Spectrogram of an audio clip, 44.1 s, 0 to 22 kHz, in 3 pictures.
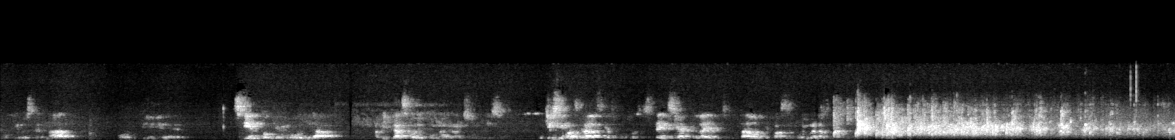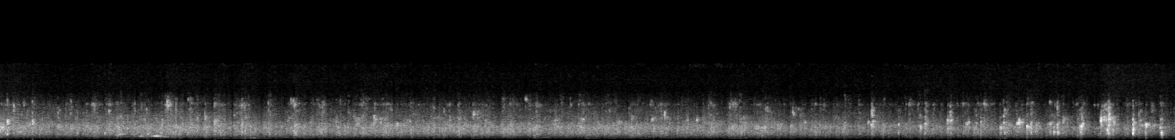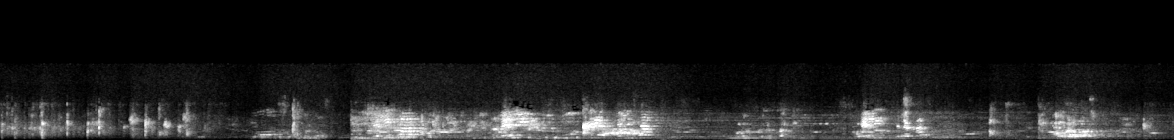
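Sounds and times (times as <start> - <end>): audience applauding: 10.3 - 32.1, 33.8 - 37.6.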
